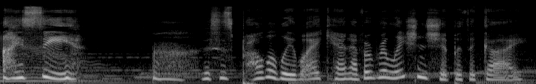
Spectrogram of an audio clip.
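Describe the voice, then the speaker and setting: An actress plays a kind young woman in an anime-style dub, extremely high-pitched and sweet. Her delivery is gentle and cutesy, turning hesitant and flustered easily, over a music bed. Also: measured pace, creaky. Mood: embarrassed.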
